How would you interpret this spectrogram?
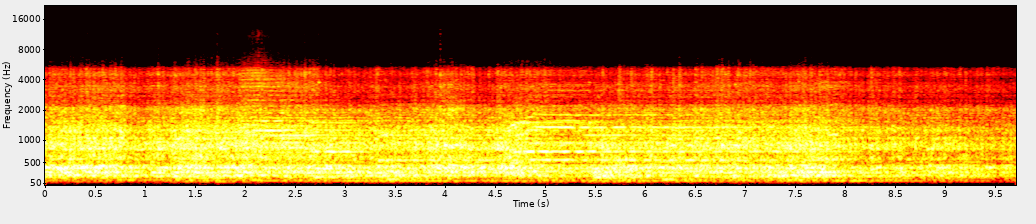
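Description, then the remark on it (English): A train thunders under a bridge in a dense, steady roar of rattling, clattering machinery that holds loud and unbroken for about eight seconds before easing slightly at the end. “I reach up and jerk it loose just as the train thunders under the bridge.”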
